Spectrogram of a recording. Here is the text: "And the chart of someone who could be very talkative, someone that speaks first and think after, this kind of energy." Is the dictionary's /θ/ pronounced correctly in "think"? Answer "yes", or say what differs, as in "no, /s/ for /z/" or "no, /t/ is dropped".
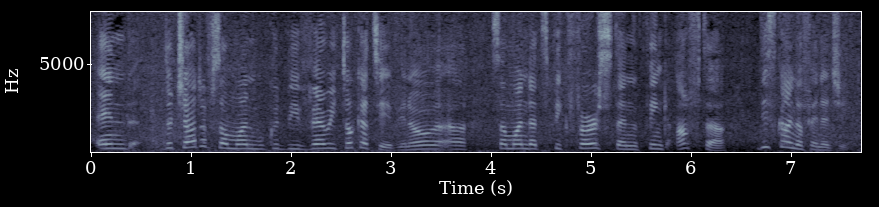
yes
